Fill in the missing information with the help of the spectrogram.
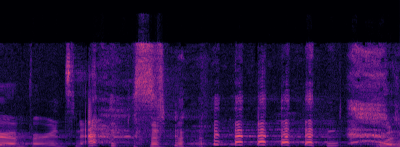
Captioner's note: laughing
